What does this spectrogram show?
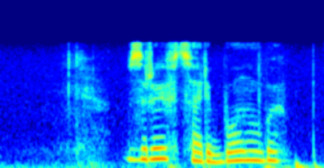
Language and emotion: Russian, neutral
